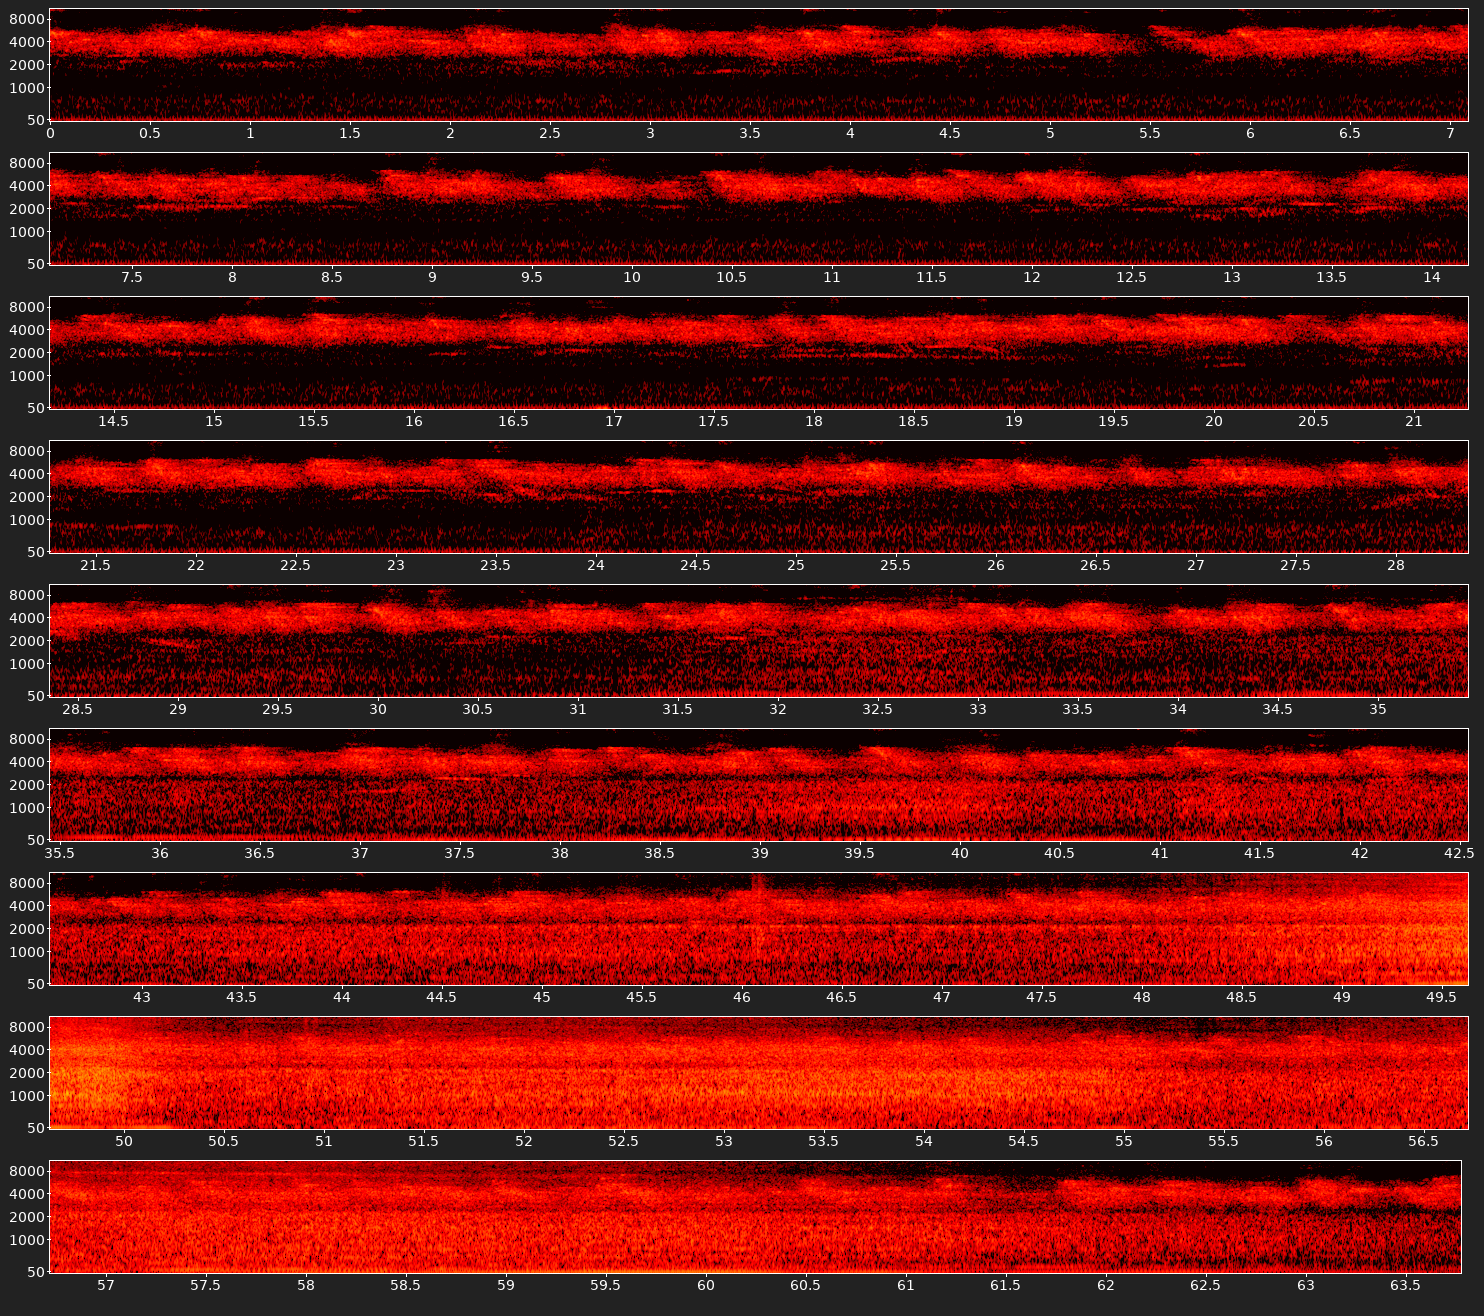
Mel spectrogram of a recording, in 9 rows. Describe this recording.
Borgofranco d Ivrea Waking up, half hour at 5am (church bells on 1´50´´), Village and fauna increasing sound entrophy of a summer morning, containing Birds, bells, newspaper delivery, etc.... H1 zoom + wind shield, inner court, place on the ground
